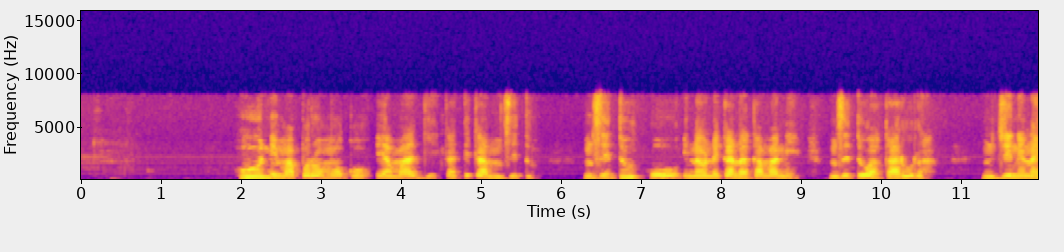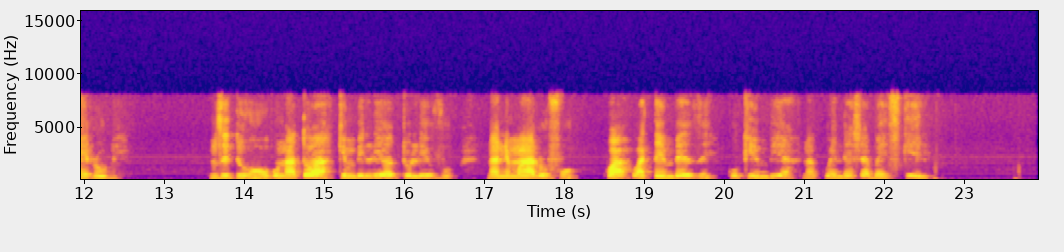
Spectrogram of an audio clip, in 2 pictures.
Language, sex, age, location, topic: Swahili, female, 36-49, Nairobi, agriculture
